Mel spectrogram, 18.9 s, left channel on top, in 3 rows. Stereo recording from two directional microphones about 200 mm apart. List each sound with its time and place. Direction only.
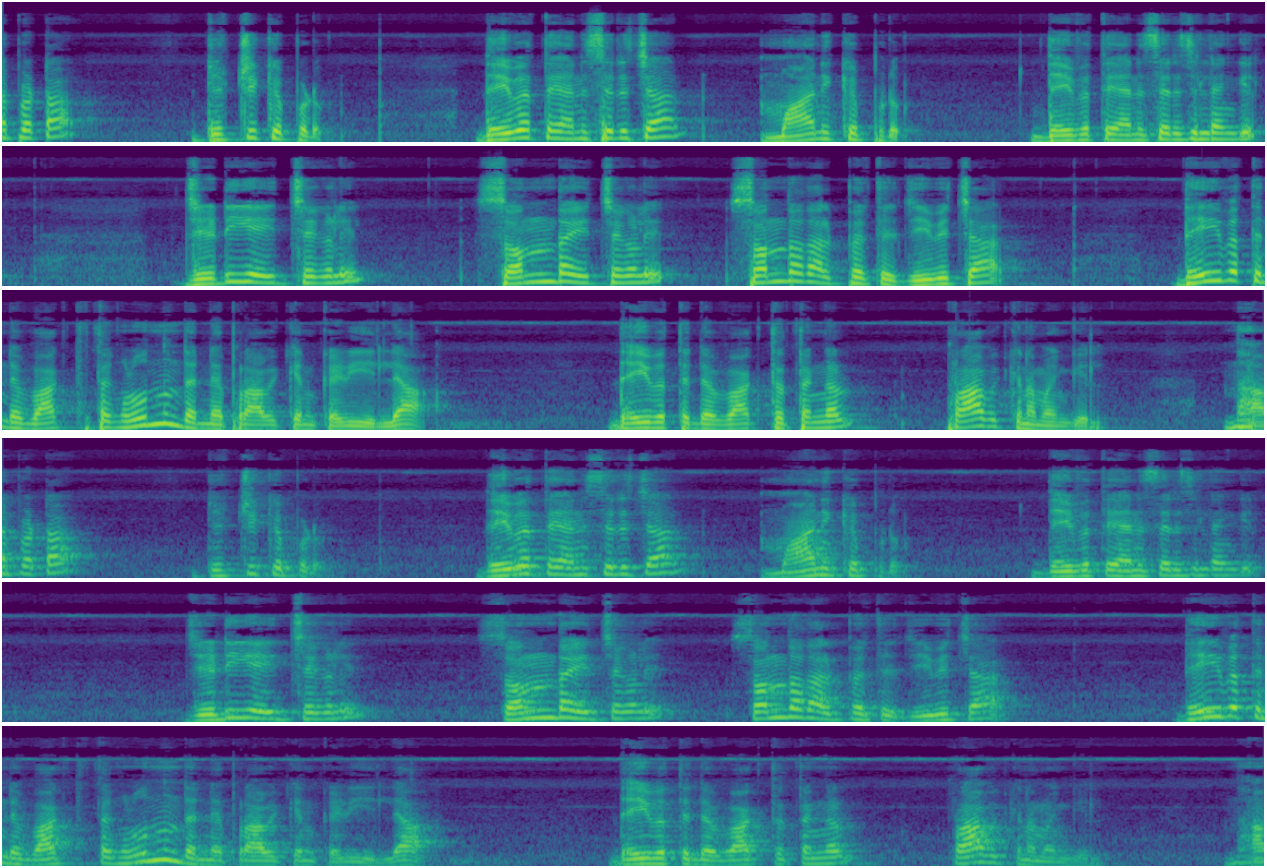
0.0 s speech: 40° left (ahead or behind)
